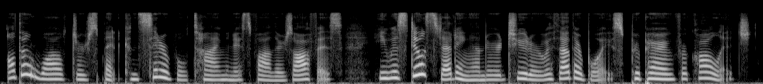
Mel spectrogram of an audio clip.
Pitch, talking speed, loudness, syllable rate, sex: 245 Hz, 175 wpm, -18 LUFS, 5.6 syllables/s, female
